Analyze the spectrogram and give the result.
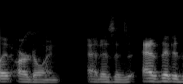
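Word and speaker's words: Ardougne: or Ardo and not Ardun because it is spelled Ardun and it makes no sense that it would ever be pronounced Ardo unless you know that it's like a suburb of Belfast and Irish people pronounce their words very weirdly.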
